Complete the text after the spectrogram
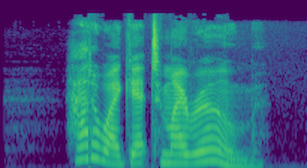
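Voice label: "how do I get to my room", English, female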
